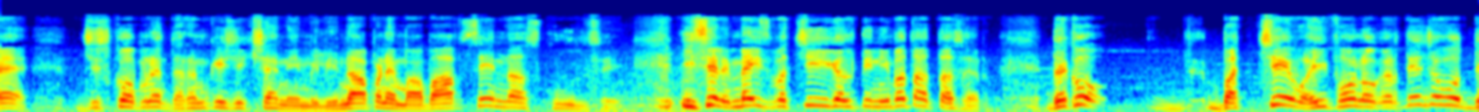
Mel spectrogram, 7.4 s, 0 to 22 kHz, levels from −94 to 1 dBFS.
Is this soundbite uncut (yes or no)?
yes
